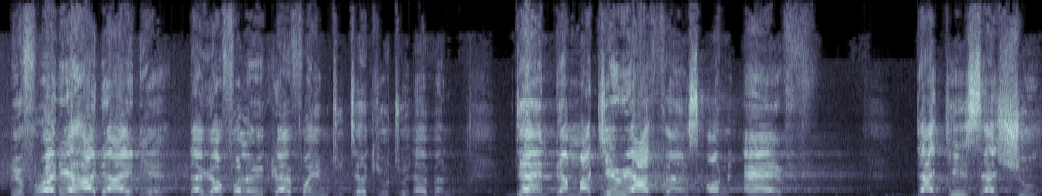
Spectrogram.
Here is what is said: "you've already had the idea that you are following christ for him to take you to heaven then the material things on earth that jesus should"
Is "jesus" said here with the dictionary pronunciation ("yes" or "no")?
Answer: no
